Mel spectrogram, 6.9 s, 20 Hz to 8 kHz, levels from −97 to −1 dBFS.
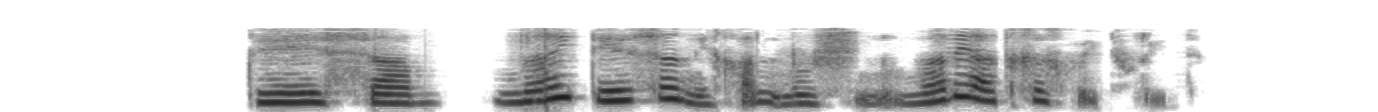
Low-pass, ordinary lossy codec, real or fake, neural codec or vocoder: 7.2 kHz; AAC, 16 kbps; fake; codec, 16 kHz, 16 kbps, FreqCodec, larger model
